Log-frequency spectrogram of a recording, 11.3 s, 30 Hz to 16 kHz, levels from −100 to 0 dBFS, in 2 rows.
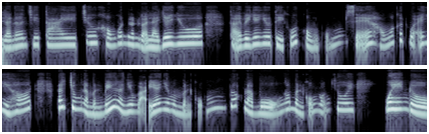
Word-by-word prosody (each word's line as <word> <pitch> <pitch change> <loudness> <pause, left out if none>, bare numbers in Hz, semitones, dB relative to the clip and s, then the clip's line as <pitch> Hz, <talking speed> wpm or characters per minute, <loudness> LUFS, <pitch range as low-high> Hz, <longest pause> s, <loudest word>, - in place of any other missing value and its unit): là 180 -1 0
nên 210 +4 -2
chia 230 +1 -4
tay 225 0 -1
chứ 275 0 -1
không 225 -3 -3
có 260 - 0
nên, 240 -3 -2
gọi 185 - +1
là, 185 -1 +2
dây 240 +7 +5
dưa, 265 +1 +4 0.4
tại 185 - -1
vì 215 0 +3
dây 245 +2 0
dưa 260 0 +2
thì 215 -6 -1
cuối 255 +9 -2
cùng 180 -5 -4
cũng 240 +6 -12
sẽ 265 -3 -2
hổng 205 -4 -7
có 270 - -4
kết 345 +2 -4
quả 250 - -2
gì 230 - +1
hết. 250 +10 -1 0.3
Nói 355 - +6
chung 320 -4 +2
là 230 -5 +1
mình 180 -1 -3
biết 330 +9 +6
là 315 - +4
như 235 0 0
vậy - - -1
á, 255 - +5
nhưng 280 -2 -2
mà 235 - -2
mình 195 - -5
cũng 330 +6 -9
rất 395 -5 -3
là 240 -7 +2
buồn 195 +4 +1
á, 295 - 0
mình 260 -10 -2
cũng 250 - -5
vẫn 230 +2 -6
chưa 285 - -1 0.6
quen 300 0 +6
được, 200 -8 +6
245 Hz, 265 wpm, -22 LUFS, 215-275 Hz, 0.6 s, Nói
